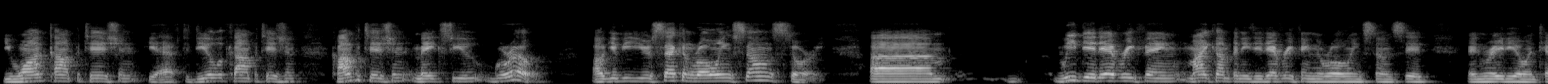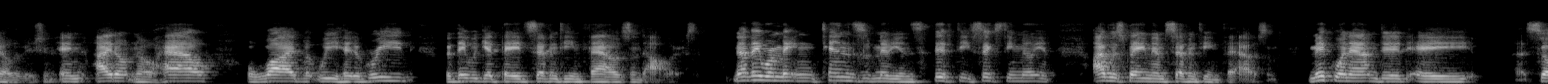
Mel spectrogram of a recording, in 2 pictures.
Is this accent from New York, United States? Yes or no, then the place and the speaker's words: yes; New York City, New York, United States; I'm from Brooklyn, New York, and I started out in a very tough Italian neighborhood, and fighting in the street was something that we did all the time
